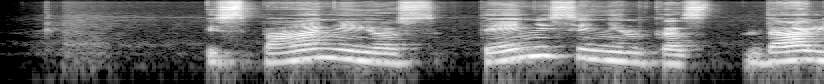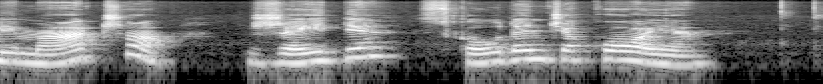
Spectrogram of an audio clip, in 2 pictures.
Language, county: Lithuanian, Vilnius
